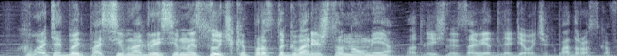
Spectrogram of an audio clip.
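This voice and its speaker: Over music in the background, the voice races at a very fast pace with very wide pitch swings. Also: man, medium pitch for a man. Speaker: fandub voice performer. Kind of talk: comedic fandub read. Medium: dub.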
